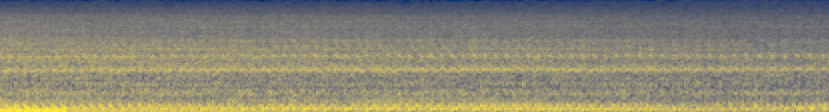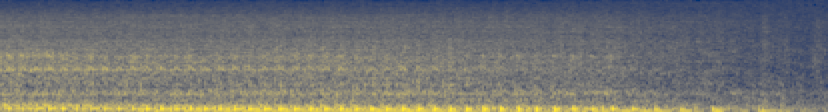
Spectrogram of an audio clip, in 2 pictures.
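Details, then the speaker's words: Geo car that earlier bogged and seemed to run on one cylinder: engine runs steadily, then revs sag and firing turns slow and uneven until it dies when the foot comes off the gas; stalling off throttle. "see that I love my foot off the gas and it just dies see if anything will happen if I try and start it up again"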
